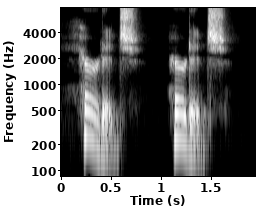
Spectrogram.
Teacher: the T in the middle is really soft, more like a D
